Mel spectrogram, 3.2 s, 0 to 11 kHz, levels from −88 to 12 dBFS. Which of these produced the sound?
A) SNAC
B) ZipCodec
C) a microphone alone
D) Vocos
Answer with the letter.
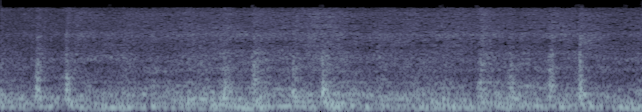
A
